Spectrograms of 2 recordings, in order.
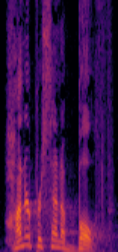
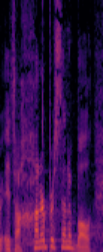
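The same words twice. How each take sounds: First: "Hundred" lifted and slowed; slow, weighty "Hundred percent of both"; stress on hundred. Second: Said in the usual way. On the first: Shown as a demonstration.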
